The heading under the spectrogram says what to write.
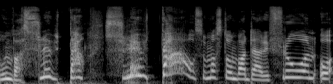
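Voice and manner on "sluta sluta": acted desperate high-pitched shrieking scream. Describing a scene where she breaks down, retelling her screaming. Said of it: "där börjar hon skrika".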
